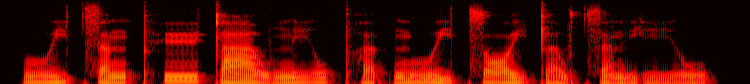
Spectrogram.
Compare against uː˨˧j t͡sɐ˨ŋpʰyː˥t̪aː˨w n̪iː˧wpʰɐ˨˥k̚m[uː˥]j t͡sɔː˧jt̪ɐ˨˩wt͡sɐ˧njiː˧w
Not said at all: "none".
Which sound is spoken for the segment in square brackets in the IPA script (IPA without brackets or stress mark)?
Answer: uː˥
